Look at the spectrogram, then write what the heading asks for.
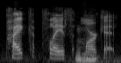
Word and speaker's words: Pike Place Market: the wrong State and locals say Pike Place Market we don't say Pikes okay Market or if we're going to shorten it we say the market and any other name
